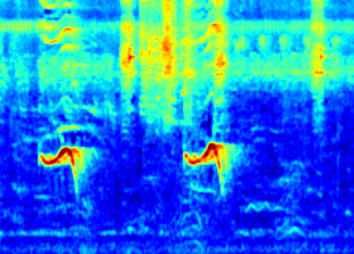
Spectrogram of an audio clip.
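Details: Singing Asian koel in Pakistan gives two loud whistled notes, each rising then falling away, about two seconds apart, over soft background noise and a faint low hum.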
